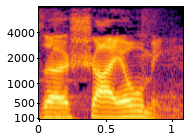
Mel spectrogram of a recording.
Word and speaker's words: Xiaomi: There's a company called, I believe the pronunciation is Xiaomi. X-I-A-O-M-I.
